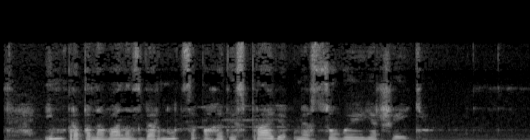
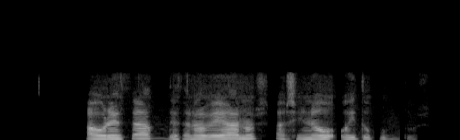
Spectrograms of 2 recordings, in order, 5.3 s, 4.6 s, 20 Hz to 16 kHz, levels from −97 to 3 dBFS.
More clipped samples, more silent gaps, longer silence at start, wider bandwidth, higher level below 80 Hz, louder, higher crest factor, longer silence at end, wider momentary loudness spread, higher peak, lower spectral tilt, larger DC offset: neither; second, none vs 2.68-2.76 s, 3.36-3.41 s, 3.75-3.80 s; second, 0.05 s vs 0.85 s; first, 12 kHz vs 7.6 kHz; first, -70 dBFS vs -80 dBFS; second, -37 LUFS vs -34 LUFS; about the same, 20 dB vs 18 dB; first, 1 s vs 0.75 s; about the same, 14 LU vs 15 LU; about the same, -18 dBFS vs -18 dBFS; about the same, -4.5 dB/octave vs -4 dB/octave; neither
